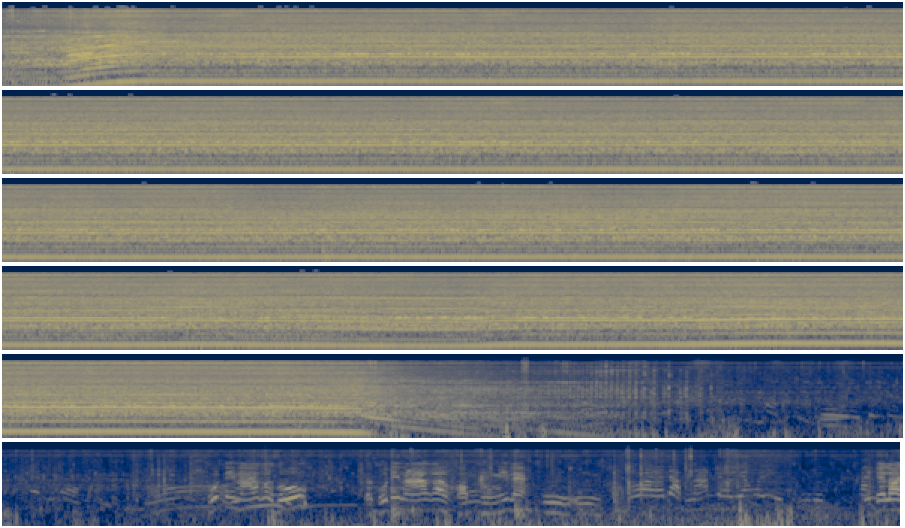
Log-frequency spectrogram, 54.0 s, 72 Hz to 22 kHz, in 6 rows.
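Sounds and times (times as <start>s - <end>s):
mist blower engine running: 0.0s - 43.1s.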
